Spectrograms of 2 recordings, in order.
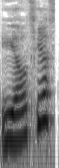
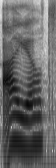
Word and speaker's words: IELTS: do you need a elts you guys I just realize why editing I did not pronounce the word correctly it is the IELTS test so the international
